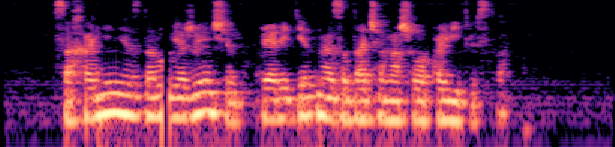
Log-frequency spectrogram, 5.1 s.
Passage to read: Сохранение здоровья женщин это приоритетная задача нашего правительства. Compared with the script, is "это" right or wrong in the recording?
wrong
